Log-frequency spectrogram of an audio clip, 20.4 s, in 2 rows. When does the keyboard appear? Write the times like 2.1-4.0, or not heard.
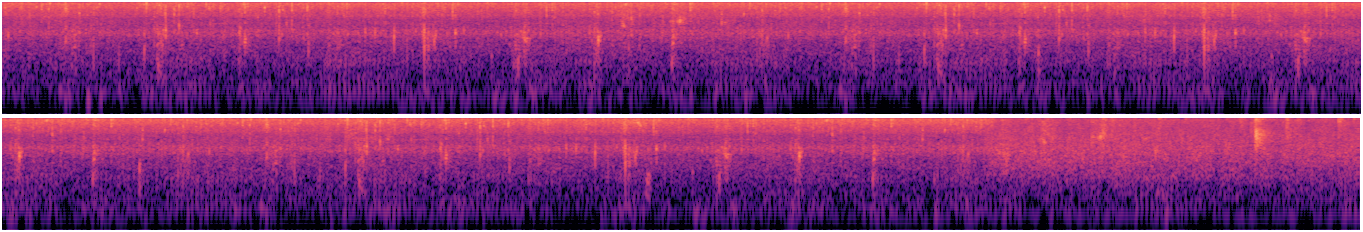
not heard.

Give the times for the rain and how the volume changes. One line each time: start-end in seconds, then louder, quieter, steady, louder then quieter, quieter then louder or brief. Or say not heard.
0.0-20.3 steady.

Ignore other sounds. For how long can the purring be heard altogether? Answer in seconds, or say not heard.
20 s.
